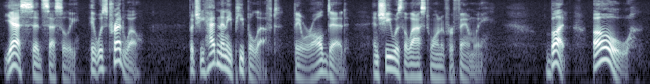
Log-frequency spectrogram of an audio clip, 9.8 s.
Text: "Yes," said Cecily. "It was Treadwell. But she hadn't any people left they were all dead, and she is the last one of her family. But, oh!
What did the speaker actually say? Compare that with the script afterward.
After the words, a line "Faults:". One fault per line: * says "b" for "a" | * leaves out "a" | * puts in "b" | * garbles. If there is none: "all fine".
"Yes," said Cecily. "It was Treadwell. But she hadn't any people left they were all dead, and she was the last one of her family. But, oh!
Faults:
* says "was" for "is"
